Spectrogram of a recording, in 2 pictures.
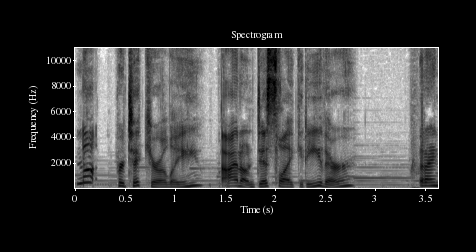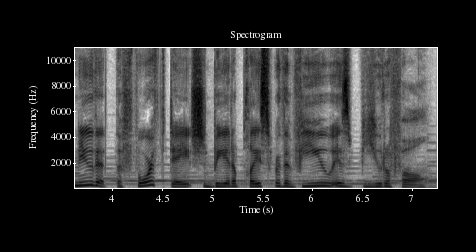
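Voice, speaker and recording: Woman acting schoolgirl love interest, manga dub, mid-pitched, reserved, playful, coy, faint music underneath. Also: moderate pace, close to an everyday voice. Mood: expectant.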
